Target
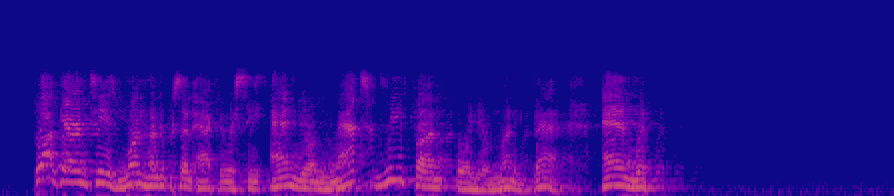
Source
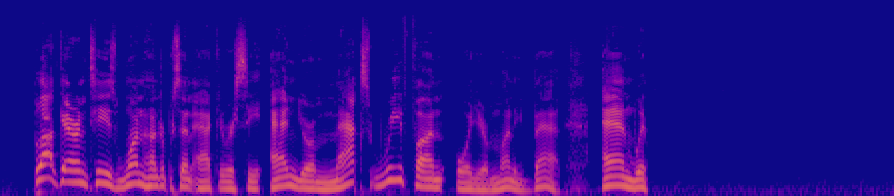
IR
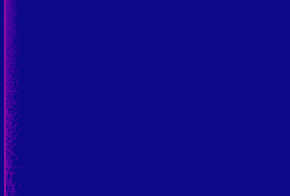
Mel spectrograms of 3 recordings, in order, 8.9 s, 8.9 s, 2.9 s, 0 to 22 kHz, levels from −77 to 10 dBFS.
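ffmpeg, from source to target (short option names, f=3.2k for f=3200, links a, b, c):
-filter_complex "[0:a]aresample=11025,asoftclip=type=tanh:threshold=-27.5dB,aresample=44100,aecho=1:1:191|382|573:0.178|0.0445|0.0111[a];[1:a]atrim=start_sample=2205,atrim=end_sample=3969[b];[a][b]afir=irnorm=-1:irlink=0"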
